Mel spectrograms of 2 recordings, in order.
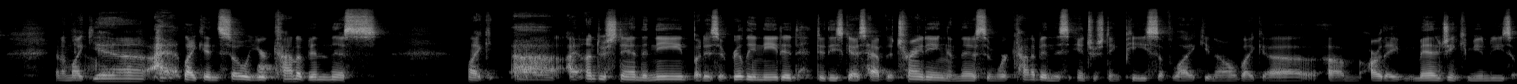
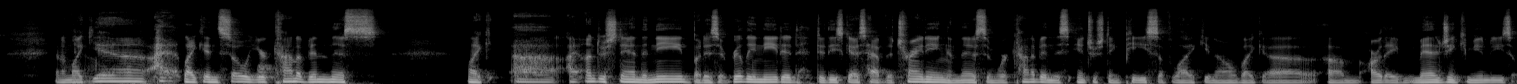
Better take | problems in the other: second | thin; very; fading below 300 Hz

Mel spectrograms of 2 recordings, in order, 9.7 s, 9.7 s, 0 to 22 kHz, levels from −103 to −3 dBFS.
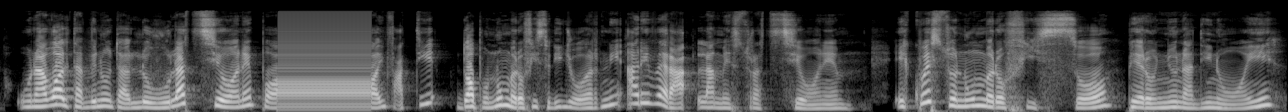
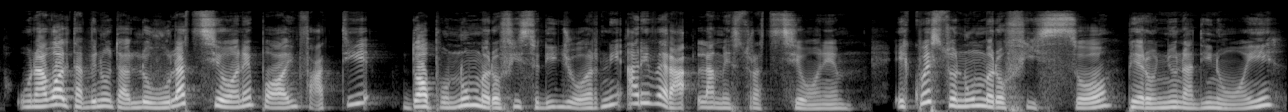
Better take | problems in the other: second | audio freezing; at 2 s for 0.5 s

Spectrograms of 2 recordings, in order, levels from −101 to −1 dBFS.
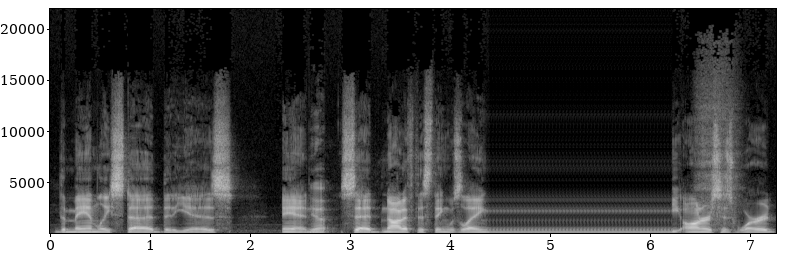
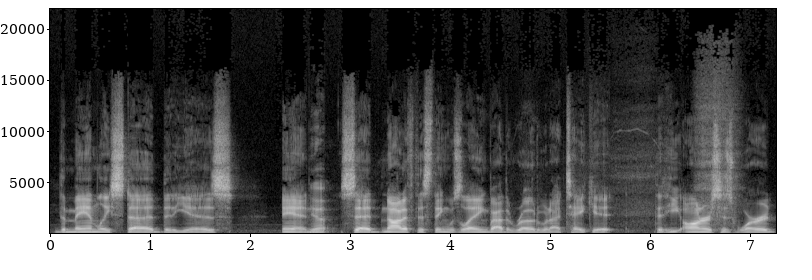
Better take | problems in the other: second | audio freezing; at 4.5 s for 2 s

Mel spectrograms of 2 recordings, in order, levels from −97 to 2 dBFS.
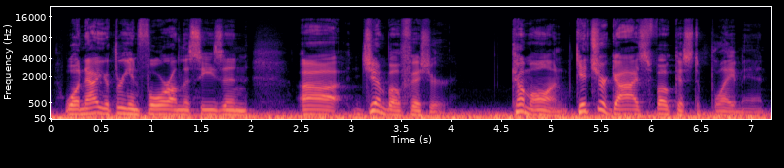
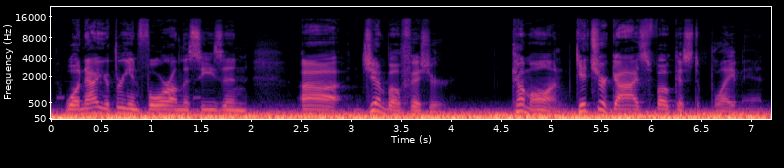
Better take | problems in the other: first | low rumble; loud; throughout; 7 dB below the speech; faint in the first

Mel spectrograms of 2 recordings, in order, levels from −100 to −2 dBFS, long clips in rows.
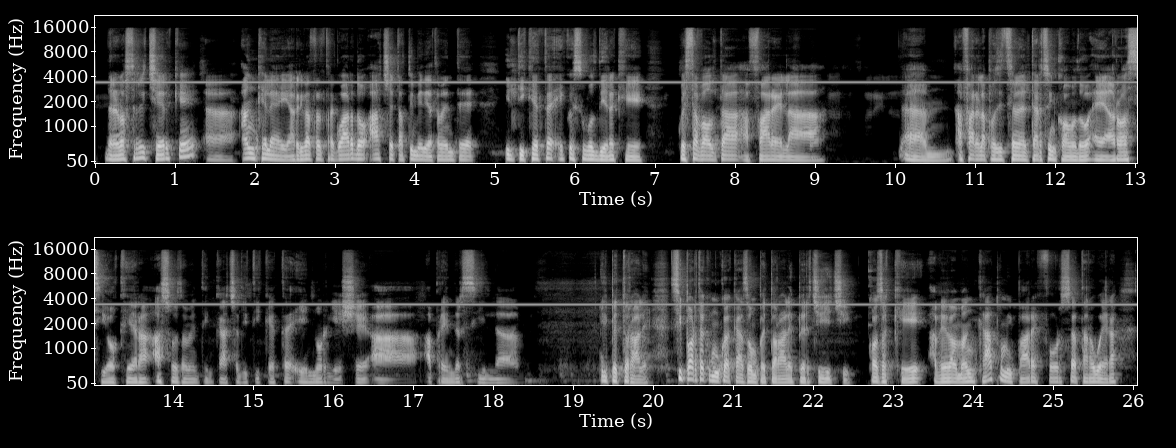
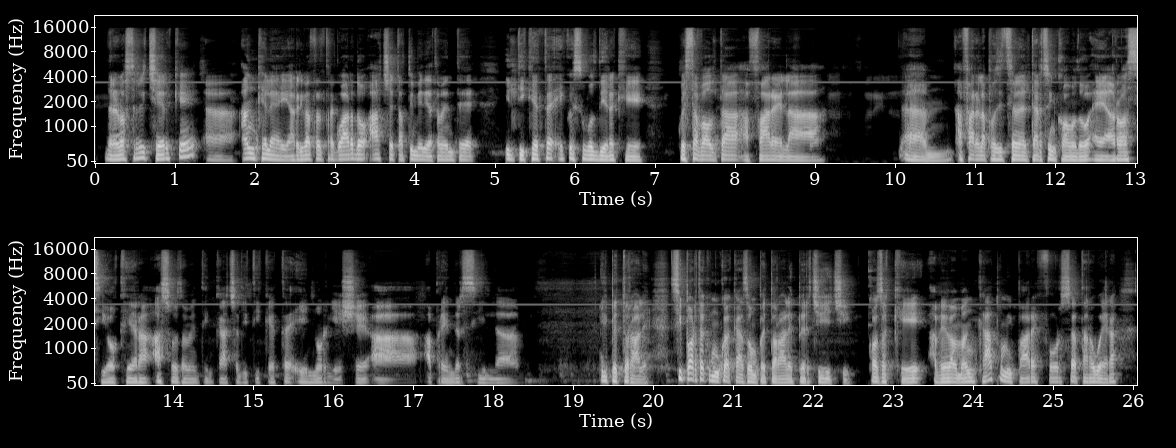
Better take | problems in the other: second | high-pitched whine; loud; throughout; 3.5 kHz, 10 dB below the speech; faint in the second

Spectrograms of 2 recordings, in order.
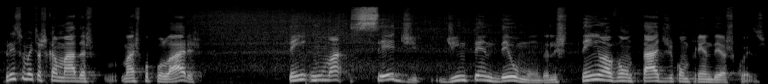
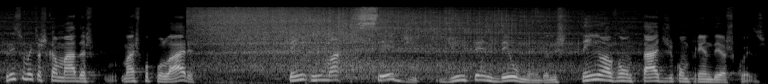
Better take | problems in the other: first | hiss; loud; throughout; 4 dB below the speech; faint in the first

